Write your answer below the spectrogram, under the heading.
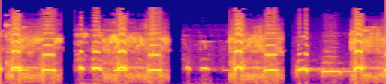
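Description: A cuckoo gives mellow, falling two-note 'cu-coo' phrases, repeated roughly every second and a half with short pauses between.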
